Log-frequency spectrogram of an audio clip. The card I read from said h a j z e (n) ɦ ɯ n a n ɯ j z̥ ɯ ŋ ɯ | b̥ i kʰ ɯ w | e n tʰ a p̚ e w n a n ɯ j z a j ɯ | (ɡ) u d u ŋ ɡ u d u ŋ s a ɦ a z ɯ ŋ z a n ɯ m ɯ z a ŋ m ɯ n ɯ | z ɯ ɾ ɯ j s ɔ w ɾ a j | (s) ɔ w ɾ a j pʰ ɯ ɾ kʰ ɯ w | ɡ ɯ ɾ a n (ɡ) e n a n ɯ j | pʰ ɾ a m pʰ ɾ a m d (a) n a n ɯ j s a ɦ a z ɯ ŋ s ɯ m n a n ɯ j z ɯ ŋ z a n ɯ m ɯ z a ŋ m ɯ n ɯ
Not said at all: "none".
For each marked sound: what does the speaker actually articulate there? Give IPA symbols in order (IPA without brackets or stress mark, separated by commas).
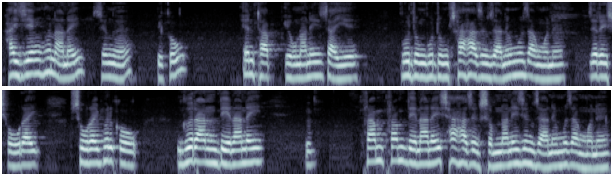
ŋ, ɡ, s, d, e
